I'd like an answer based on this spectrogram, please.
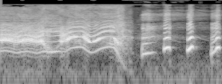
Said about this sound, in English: Here's a sample. Here's another. Here is some of his patented screaming.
